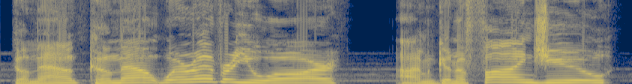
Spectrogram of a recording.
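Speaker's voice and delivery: high, teasing, needling taunting call. Reading aloud a seeking cousin calling out, high taunting call. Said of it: "I heard him call out in that high voice".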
